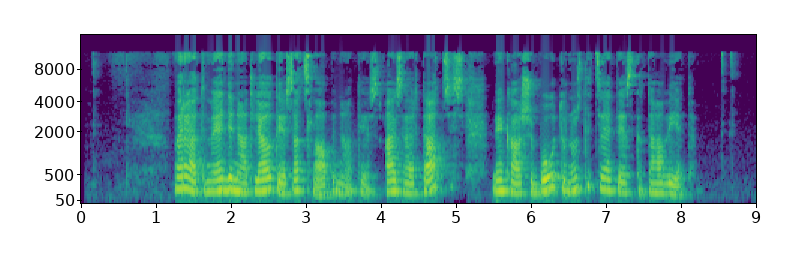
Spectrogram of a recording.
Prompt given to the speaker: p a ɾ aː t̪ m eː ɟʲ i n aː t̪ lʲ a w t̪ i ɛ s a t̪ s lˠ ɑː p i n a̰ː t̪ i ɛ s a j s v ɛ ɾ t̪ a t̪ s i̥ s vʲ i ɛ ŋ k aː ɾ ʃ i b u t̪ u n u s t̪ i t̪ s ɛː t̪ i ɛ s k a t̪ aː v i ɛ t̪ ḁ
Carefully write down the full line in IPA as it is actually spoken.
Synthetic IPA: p a ɾ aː t̪ m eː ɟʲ i n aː t̪ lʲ a w t̪ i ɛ s a t̪ s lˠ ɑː p i n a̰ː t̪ i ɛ s a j z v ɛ ɾ t̪ a t̪ s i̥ s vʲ i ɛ ŋ k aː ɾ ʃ i b uː t̪ u n u s t̪ i t̪ s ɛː t̪ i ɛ s k a t̪ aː v i ɛ t̪ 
